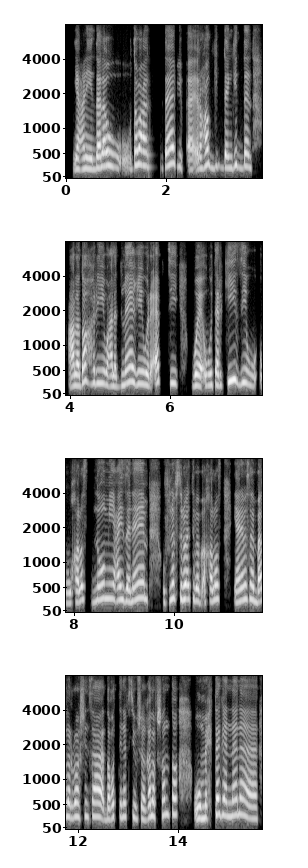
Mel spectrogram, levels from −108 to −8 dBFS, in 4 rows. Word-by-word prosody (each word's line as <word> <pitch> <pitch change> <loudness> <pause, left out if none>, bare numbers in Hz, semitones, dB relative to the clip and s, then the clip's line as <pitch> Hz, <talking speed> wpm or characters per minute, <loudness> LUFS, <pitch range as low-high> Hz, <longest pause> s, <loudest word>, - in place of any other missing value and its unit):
يعني 205 0 0
ده 225 +3 +4
لو 255 -1 +1 0.3
طبعًا 275 -3 +3 0.3
ده 290 +4 +4
بيبقى 240 -3 -4
إرهاق 250 +7 +2
جدًا، 240 0 -4
جدًا 235 +1 -3 0.3
على 205 +2 +4
ضهري 260 -1 0
وعلى 200 -4 +1
دماغي 245 +5 0
ورقبتي، 250 +2 0 0.3
و 210 0 +5
وتركيزي 235 +6 +2
و 220 -6 -7
وخلاص 215 +6 -1
نومي 280 +5 -1
عايزة 255 -1 +1
أنام، 280 +5 +1 0.3
وفي 215 +5 -7
نفس 290 0 0
الوقت 275 0 +3
بابقى 245 -2 -1
خلاص 265 +4 0 0.3
يعني 220 +2 +1
أنا 255 - +2
مثلًا 280 -1 +1
بقى 225 -2 +3
لي 270 - +3
24 270 +1 -2
ساعة 265 -1 +4
ضَغَطت 250 +6 -2
نفسي 265 0 -4
وشغّالة 230 +4 +1
في 270 - -6
شنطة، 310 +1 -1 0.3
ومحتاجة 240 +7 +2
إن 275 0 -2
أنا 290 -6 +1
255 Hz, 155 wpm, -23 LUFS, 225-275 Hz, 0.3 s, و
